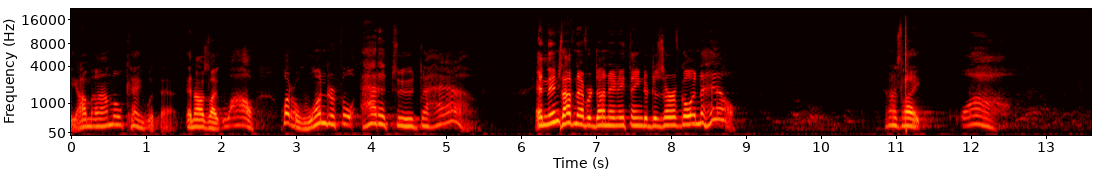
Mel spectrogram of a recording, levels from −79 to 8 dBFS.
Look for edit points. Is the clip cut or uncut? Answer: cut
